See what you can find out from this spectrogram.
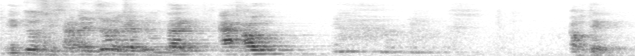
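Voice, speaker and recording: An actor playing a 1950s radio show host who briskly and formally calls on his guests. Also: high-pitched, a little hiss or hum. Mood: ceremonious. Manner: brisk and ceremonious, calling on guests. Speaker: radio host figure in a stage play. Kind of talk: stage acting. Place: theatre stage. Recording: roomy, distant stage recording.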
